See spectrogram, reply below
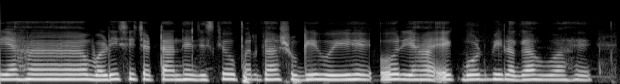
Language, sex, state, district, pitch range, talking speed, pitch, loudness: Hindi, female, Gujarat, Valsad, 220-230 Hz, 185 wpm, 225 Hz, -12 LUFS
